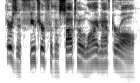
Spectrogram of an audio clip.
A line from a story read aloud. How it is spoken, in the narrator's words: Minami declared happily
